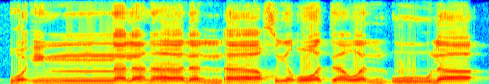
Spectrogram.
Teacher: نون مشدد پہ غنہ ضروری ہے، لا نا الف مدہ ہے، للآ مد اصلی ہے، ٹھیک ہے، خیرۃ خا کو موٹا، تا کو لمبا نہیں کرنا، را کو موٹا پڑھنا ہے، ٹھیک ہے، والأولی لام کو ہلانا نہیں ہے، او و مدہ ہے، لا مد اصلی ہے۔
